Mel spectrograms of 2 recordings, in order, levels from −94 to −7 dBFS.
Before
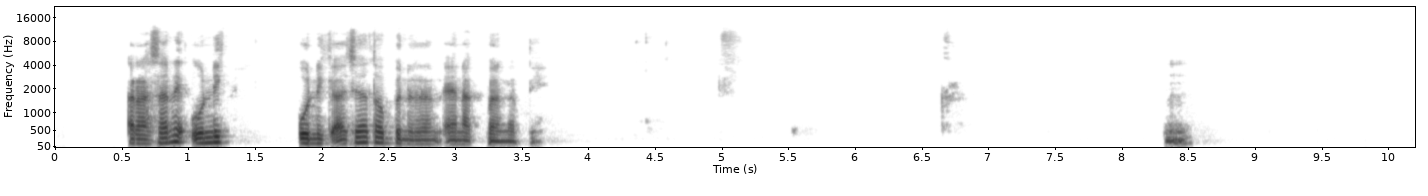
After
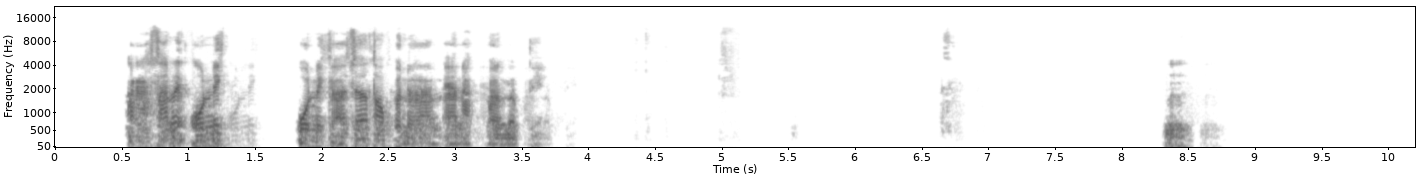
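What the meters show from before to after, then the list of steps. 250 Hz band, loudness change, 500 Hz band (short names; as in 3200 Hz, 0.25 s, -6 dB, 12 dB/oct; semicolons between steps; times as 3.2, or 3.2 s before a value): -17.0 dB, -9.0 dB, -14.0 dB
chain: spectral gate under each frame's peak -15 dB weak; limiter -31.5 dBFS, peak gain reduction 7.5 dB; outdoor echo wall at 45 m, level -26 dB; gain +6.5 dB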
